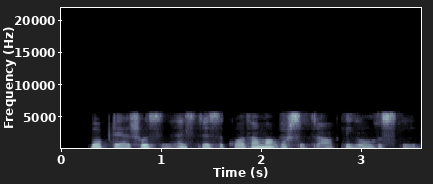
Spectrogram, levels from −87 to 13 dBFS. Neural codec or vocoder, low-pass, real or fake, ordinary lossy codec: codec, 16 kHz, 0.8 kbps, ZipCodec; 5.4 kHz; fake; AAC, 32 kbps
